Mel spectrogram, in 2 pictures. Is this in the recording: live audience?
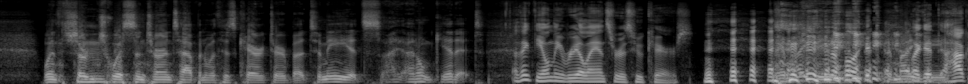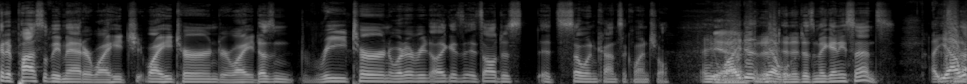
no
